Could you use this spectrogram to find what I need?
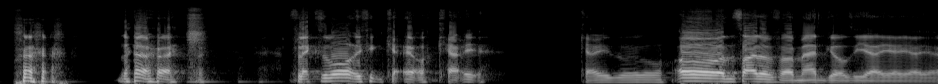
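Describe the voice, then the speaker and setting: Lively intonation marks a man's medium-pitched voice. He goes at a fairly slow pace with long, frequent pauses. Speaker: esports caster. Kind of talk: live commentary. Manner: halting.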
